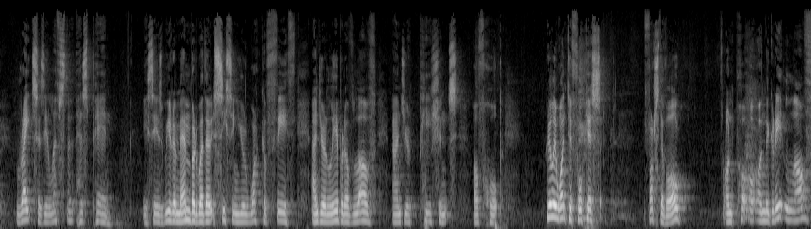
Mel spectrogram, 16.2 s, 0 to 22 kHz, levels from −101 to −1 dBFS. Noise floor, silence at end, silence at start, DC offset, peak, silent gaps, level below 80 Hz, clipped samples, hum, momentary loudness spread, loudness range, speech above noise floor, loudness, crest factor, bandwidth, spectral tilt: -72 dBFS; 0 s; 0.3 s; under 0.1%; -10 dBFS; none; -66 dBFS; under 0.1%; none; 15 LU; 8 LU; 41 dB; -31 LUFS; 22 dB; 17.5 kHz; -5 dB/octave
